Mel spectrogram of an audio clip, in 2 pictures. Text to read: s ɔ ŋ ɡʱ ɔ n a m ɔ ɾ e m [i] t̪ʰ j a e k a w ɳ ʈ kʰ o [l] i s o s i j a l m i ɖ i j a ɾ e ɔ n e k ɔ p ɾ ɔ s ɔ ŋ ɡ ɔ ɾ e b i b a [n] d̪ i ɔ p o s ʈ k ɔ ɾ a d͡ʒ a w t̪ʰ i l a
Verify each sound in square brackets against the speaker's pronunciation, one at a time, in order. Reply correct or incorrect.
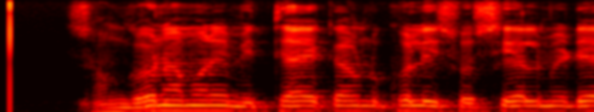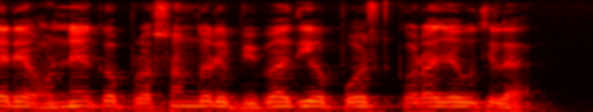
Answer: correct, correct, incorrect: none

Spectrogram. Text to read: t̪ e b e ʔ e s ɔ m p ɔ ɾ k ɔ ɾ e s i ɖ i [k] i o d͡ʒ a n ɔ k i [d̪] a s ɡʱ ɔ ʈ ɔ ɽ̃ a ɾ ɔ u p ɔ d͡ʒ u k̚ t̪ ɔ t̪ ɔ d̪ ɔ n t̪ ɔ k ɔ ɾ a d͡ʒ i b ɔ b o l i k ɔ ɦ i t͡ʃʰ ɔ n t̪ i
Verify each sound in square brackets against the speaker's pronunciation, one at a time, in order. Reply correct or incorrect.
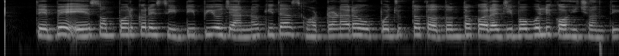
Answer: incorrect: p, correct

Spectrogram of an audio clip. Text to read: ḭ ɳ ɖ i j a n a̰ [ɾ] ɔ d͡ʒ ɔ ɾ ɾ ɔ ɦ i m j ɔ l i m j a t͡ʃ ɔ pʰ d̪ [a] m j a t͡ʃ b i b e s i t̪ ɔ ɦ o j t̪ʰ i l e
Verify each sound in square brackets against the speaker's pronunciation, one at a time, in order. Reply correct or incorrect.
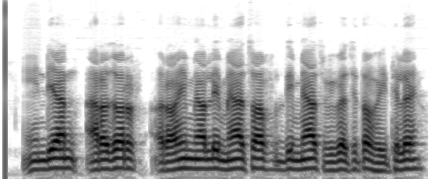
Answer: correct, incorrect: i

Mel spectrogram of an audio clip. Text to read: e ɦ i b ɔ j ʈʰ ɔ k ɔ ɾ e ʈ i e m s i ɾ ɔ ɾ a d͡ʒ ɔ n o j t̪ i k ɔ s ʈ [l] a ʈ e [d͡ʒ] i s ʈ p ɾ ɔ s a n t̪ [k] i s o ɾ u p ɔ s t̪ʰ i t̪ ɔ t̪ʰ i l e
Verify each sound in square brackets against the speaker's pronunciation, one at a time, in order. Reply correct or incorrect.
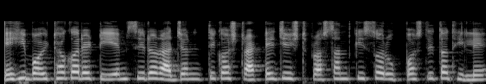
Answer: incorrect: ɾ, correct, correct

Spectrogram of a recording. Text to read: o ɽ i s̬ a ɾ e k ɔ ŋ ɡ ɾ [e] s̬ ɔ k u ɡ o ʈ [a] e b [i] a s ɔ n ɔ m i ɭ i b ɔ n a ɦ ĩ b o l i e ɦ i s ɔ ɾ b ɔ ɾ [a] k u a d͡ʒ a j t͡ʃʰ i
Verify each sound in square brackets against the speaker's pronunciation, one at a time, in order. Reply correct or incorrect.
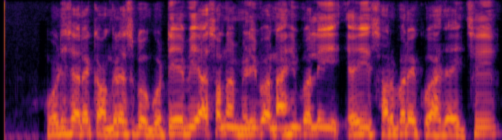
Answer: correct, incorrect: i, correct, incorrect: e

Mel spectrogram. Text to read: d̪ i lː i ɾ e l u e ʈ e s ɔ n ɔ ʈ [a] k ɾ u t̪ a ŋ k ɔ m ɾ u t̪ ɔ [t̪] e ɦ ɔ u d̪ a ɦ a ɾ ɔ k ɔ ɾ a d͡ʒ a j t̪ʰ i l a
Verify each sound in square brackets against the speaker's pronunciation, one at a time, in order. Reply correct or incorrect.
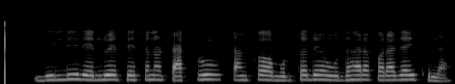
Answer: correct, incorrect: d̪

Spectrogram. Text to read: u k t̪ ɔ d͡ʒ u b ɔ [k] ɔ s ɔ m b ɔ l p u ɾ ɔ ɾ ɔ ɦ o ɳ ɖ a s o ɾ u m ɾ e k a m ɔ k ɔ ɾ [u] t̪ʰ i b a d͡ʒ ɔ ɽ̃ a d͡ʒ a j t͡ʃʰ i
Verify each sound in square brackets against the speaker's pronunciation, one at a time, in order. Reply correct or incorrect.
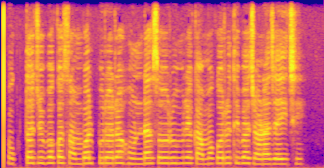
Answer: correct, correct

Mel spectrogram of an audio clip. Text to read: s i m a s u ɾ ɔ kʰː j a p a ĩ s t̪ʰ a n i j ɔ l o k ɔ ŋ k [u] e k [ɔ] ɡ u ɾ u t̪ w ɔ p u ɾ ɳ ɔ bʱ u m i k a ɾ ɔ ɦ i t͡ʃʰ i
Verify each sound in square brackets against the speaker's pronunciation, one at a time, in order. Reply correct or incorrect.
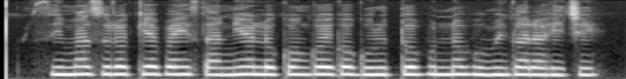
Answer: incorrect: ɔ, correct

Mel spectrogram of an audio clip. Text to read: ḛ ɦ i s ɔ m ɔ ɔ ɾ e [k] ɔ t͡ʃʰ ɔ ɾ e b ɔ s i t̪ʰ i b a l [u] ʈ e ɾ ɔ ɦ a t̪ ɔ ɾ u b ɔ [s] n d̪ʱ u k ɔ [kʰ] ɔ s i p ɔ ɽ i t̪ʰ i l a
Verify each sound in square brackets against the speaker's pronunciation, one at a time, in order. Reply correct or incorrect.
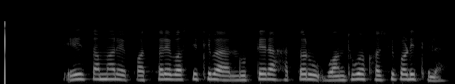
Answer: incorrect: p, correct, incorrect: none, correct

